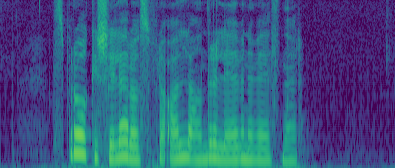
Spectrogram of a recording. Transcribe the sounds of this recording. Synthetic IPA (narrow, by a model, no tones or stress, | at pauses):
spɾoːkəʃɪləɾɔsfɾʔɑ̰ːʔɑləɑnd̪ɾəleːʋənəʋeːsn̩əɾ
